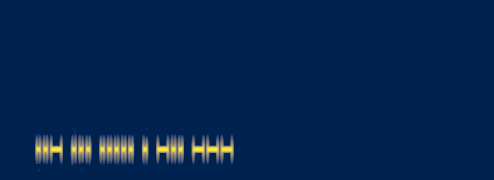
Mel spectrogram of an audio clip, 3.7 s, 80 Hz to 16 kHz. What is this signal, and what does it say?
Morse code, heard as a keyed tone, about 42 wpm, 700 Hz. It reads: US5EDO
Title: DXCC-100 Call Signs - 6 Characters - Repeated 2x - 45wpm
